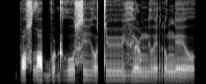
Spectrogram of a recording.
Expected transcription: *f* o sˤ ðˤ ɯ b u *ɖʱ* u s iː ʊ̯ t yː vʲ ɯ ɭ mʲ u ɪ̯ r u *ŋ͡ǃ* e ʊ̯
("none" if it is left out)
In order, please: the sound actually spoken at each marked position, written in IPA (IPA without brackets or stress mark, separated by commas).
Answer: p, ɖʱ, ŋ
